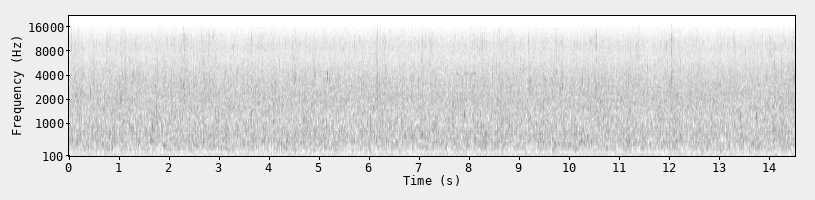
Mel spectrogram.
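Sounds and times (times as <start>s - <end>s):
river water rushing and splashing: 0.0s - 14.5s.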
